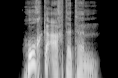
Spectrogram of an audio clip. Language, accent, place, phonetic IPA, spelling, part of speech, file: German, Germany, Berlin, [ˈhoːxɡəˌʔaxtətəm], hochgeachtetem, adjective, De-hochgeachtetem.ogg
- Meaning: strong dative masculine/neuter singular of hochgeachtet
